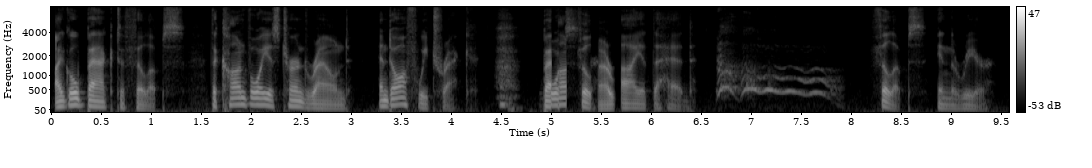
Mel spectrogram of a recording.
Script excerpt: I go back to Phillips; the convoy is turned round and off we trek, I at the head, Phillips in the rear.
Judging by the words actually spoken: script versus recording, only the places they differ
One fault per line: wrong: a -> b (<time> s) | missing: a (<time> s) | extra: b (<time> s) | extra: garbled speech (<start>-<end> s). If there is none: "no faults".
extra: garbled speech (4.9-5.6 s)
